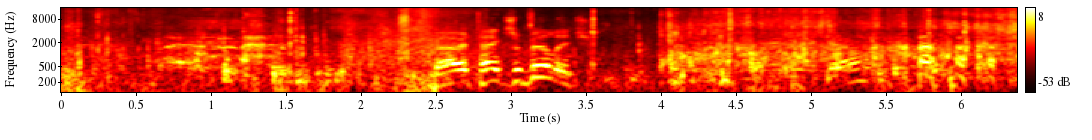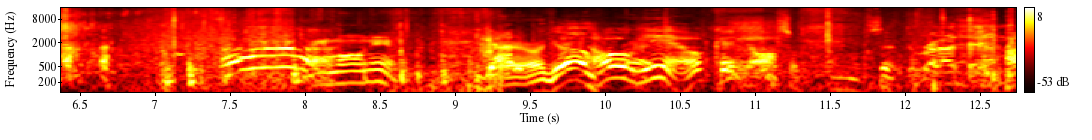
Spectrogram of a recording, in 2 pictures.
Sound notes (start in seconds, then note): 6.7 water splashing; 9.5 laughing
